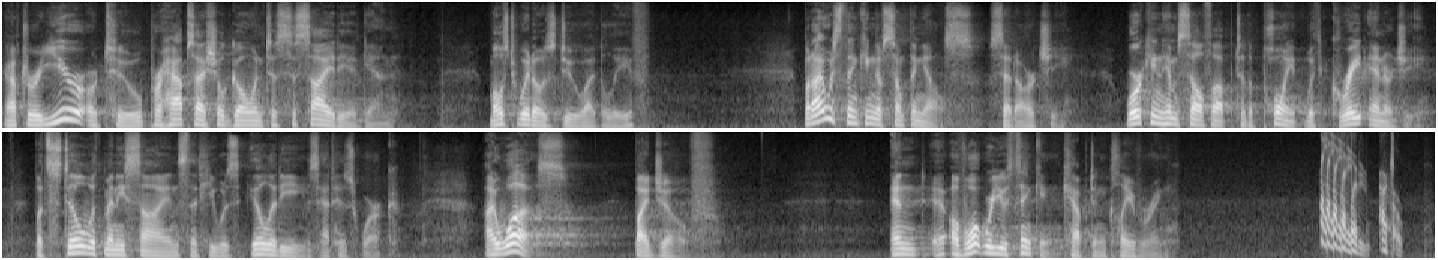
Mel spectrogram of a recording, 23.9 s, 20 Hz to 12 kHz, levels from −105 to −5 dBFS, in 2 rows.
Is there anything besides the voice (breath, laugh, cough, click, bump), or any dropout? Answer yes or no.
yes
